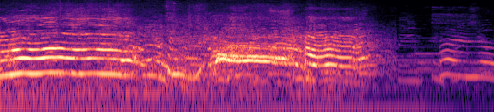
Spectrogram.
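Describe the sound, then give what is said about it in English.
A grieving father sobs loudly in long, wavering wails whose pitch rises and breaks, fading to quieter broken cries at the end. “That sobbing you hear”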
